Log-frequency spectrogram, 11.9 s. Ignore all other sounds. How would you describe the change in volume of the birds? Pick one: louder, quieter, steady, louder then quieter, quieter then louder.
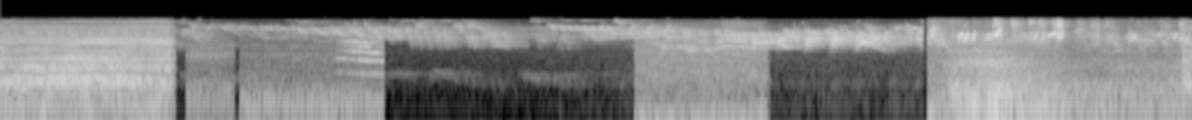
louder.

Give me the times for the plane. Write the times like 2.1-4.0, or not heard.
0.0-1.8, 9.4-11.8.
